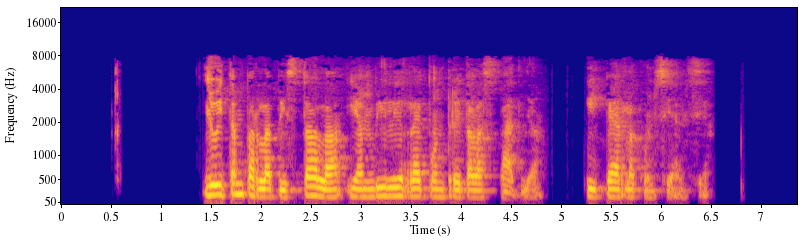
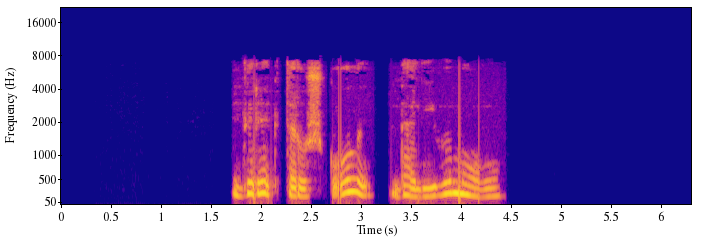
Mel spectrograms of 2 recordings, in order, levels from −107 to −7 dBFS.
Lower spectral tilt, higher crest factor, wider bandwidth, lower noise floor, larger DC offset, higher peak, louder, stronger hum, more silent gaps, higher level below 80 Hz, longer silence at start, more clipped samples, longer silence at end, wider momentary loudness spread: about the same, -5.5 dB/octave vs -5.5 dB/octave; about the same, 18 dB vs 16 dB; about the same, 8.2 kHz vs 7.6 kHz; about the same, under -90 dBFS vs under -90 dBFS; neither; first, -2 dBFS vs -6 dBFS; first, -17 LUFS vs -20 LUFS; neither; first, 4.92-5.23 s vs 3.20-3.26 s; second, -62 dBFS vs -56 dBFS; second, 1.45 s vs 1.7 s; neither; second, 0.9 s vs 1.9 s; first, 18 LU vs 10 LU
